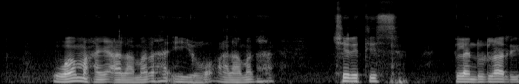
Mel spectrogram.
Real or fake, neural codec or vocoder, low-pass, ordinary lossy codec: fake; vocoder, 44.1 kHz, 128 mel bands, Pupu-Vocoder; none; none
